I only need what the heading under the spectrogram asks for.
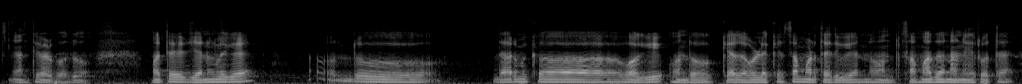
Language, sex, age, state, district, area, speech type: Kannada, male, 45-60, Karnataka, Bangalore Urban, rural, spontaneous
